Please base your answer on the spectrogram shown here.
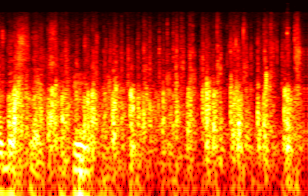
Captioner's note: applause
